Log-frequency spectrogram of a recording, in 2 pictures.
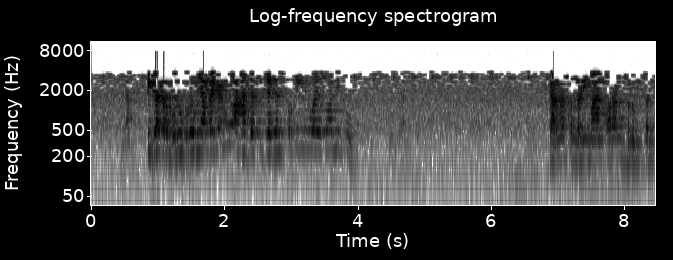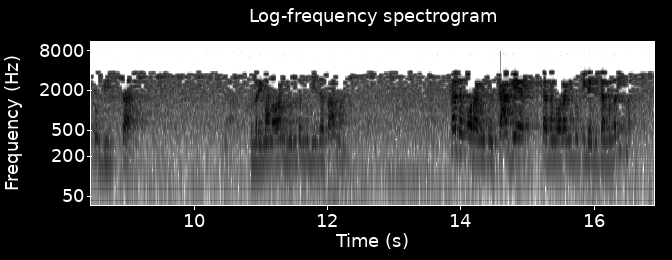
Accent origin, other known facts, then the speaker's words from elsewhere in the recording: Java, Indonesia; Kalau kita orang Jawa, menurut kakang bagaimana? Kan gitu. Menurut kan mas pripun? Halus kan?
